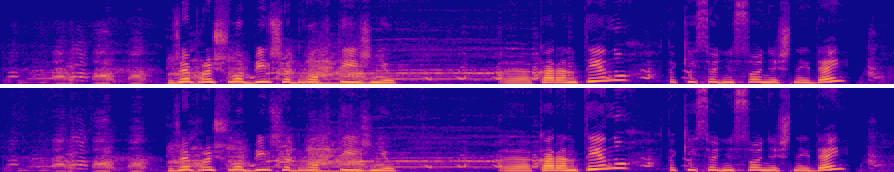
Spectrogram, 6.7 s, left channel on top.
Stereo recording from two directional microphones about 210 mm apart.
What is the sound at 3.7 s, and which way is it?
Chicken, 30° right (ahead or behind).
